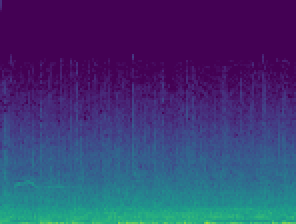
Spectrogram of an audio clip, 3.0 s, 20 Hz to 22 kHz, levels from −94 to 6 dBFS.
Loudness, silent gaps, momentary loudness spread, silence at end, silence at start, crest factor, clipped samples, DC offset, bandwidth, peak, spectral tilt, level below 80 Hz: -23 LUFS; none; 4 LU; 0 s; 0 s; 18 dB; under 0.1%; under 0.1%; 10.5 kHz; -4 dBFS; -7.5 dB/octave; -32 dBFS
